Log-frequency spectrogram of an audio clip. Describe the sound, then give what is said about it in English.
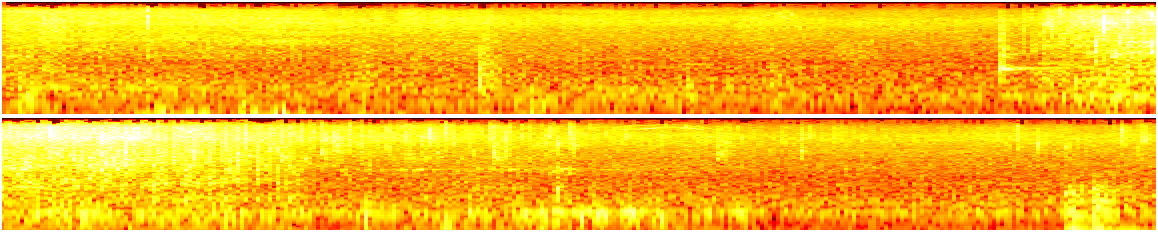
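Water draining as cooked lentils are poured through a fine strainer: steady rushing, splashing flow with a few louder surges, and no talk. “Okay, while that's cooking, I need to drain my lentils, so let's do that before I forget.”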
